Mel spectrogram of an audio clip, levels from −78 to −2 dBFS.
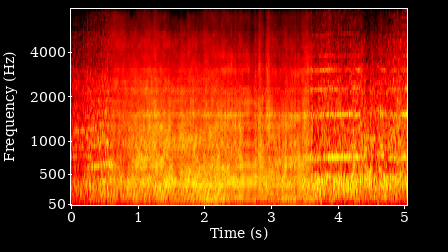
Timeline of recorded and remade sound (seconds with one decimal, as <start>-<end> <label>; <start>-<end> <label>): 0.0-0.6 recorded; 0.6-3.6 remade; 3.6-5.0 recorded

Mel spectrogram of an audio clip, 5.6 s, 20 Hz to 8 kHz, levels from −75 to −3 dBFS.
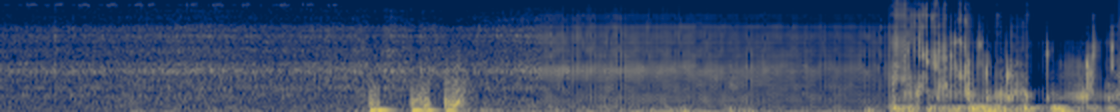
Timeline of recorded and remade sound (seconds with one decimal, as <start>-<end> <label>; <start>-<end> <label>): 0.0-2.7 recorded; 2.7-5.6 remade

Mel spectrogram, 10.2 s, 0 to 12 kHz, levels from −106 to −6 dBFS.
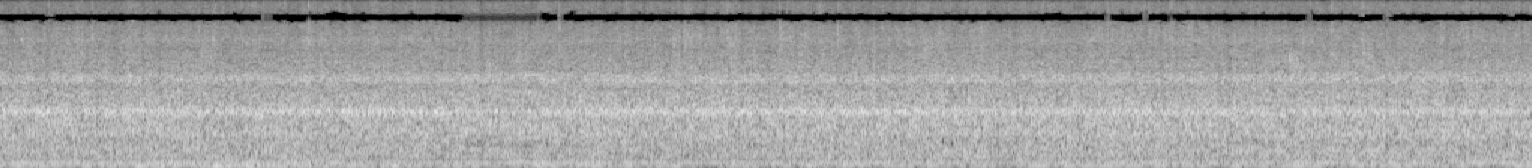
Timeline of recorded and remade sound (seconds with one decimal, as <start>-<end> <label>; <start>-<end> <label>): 0.0-3.1 recorded; 3.1-3.6 remade; 3.6-10.2 recorded

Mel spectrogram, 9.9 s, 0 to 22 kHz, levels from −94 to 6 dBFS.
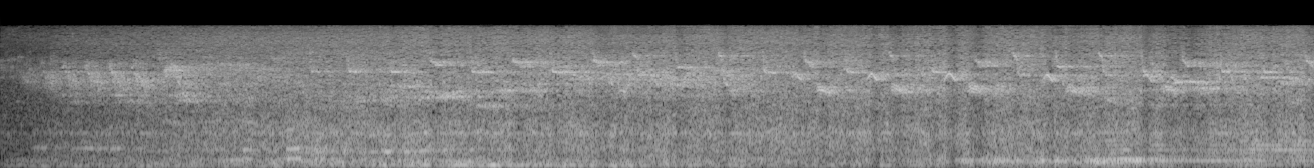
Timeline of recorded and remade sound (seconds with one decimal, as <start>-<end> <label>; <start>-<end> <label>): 0.0-9.9 recorded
